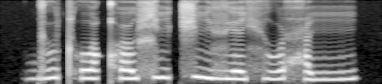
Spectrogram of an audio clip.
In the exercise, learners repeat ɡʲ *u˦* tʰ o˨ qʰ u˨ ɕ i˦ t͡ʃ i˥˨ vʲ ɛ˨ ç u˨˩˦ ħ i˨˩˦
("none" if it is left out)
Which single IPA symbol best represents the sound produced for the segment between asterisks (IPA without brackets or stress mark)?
u˩˥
